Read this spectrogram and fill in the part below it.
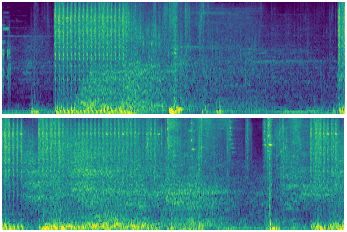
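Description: Guns fire in rapid bursts, with loud blasts and explosions.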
